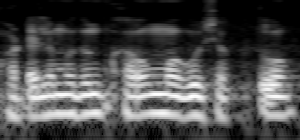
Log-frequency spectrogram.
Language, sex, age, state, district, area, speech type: Marathi, male, 30-45, Maharashtra, Sangli, urban, spontaneous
